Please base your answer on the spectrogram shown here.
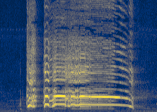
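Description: A backyard rooster waiting for its morning scratch feed gives one loud, close crow, drawn out and clear against silence.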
